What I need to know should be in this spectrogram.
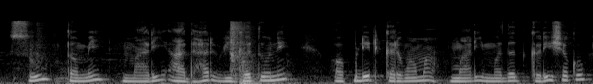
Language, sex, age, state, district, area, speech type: Gujarati, male, 18-30, Gujarat, Anand, rural, read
